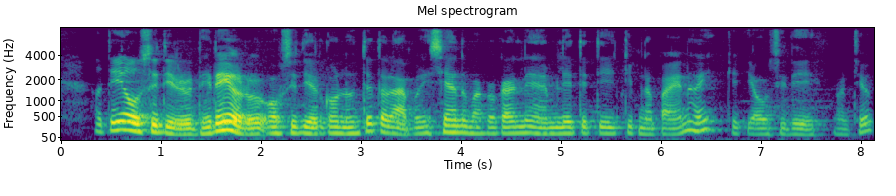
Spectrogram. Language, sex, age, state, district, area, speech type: Nepali, male, 18-30, West Bengal, Kalimpong, rural, spontaneous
